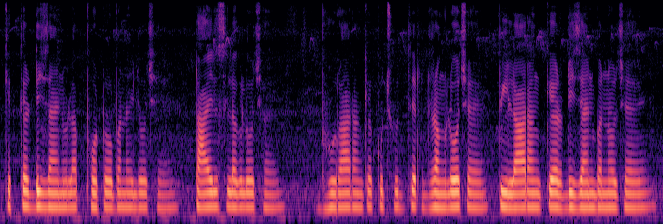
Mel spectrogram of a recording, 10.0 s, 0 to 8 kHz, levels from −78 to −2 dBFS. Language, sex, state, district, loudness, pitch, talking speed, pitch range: Angika, female, Bihar, Begusarai, -22 LUFS, 145 Hz, 125 wpm, 145-150 Hz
